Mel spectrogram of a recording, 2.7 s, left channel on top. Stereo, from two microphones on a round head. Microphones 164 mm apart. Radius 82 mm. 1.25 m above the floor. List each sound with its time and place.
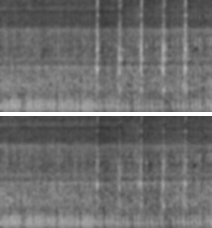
0.0 s a vehicle: 15° left (ahead or behind)
1.2 s ticking: 65° left (ahead or behind)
